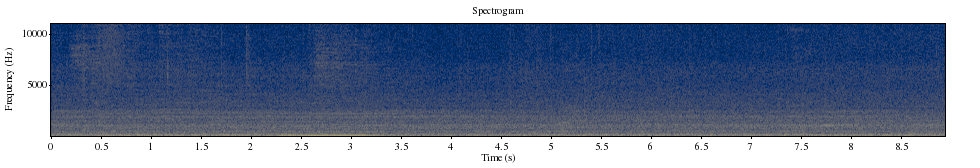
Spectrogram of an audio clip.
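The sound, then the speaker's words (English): A car engine rumbles steadily, with a brief swell in low-end power early on, as the car is pulled in and moved over into position. No voices. “I'm not going to be able to get out of the car, so I'm going to have to move the car over.”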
